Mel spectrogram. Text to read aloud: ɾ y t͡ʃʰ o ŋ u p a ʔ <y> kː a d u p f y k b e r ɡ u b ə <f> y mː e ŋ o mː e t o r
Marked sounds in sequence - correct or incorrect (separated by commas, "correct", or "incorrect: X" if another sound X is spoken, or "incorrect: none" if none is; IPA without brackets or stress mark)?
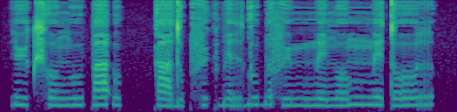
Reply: incorrect: u, correct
